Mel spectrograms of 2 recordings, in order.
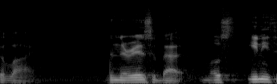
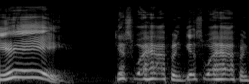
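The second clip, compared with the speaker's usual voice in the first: excited shouting; 14 semitones higher, 7 dB louder than usual. Pretend. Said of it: "running with excitement and shouting".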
